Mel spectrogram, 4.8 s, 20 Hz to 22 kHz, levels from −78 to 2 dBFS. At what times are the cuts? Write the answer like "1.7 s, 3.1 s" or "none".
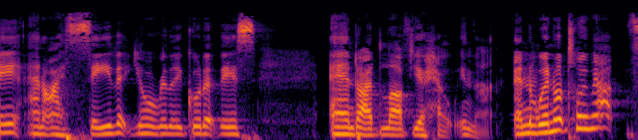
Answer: none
